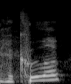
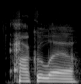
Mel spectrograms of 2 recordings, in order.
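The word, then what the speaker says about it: Hikuleo: for Hakulo? That's not his name. And you said it wrong again. Hakuleo. Hakaleo?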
